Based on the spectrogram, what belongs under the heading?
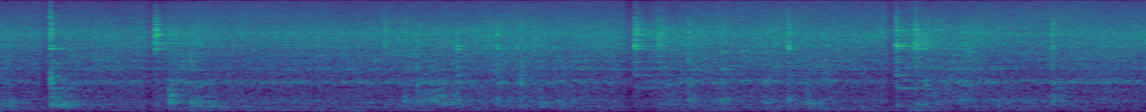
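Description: Beef and ginger-garlic paste sizzling in hot oil, stirred with a spoon that knocks and scrapes against the pot several times.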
